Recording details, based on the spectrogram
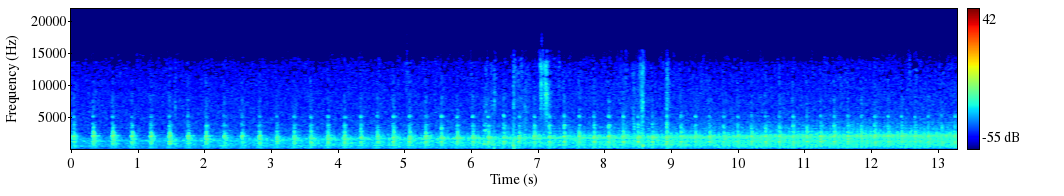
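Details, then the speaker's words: Canarm 48-inch three-blade industrial ceiling fan, made October 2011, motor arrived frozen and was heavily oiled: spins up with rough rhythmic scraping quickening over rushing air; motor bearing grinding, still some resistance. "This one here actually will, but as you can hear, there's a bit of a grinding sound."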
